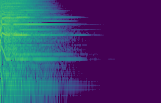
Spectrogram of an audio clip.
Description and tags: Attack blocked!
This sound can for example be used in animes, games - you name it!
If you enjoyed the sound, please STAR, COMMENT, SPREAD THE WORD!🗣 It really helps!
/MATRIXXX
if one of my sounds helped your project, a comment means a lot 💙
